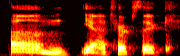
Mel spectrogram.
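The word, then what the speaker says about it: Trpcic: Is that how you pronounce her last name? Because I always Turpchik. Because it's just a bunch of consonants in a row, and I'm just never sure.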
